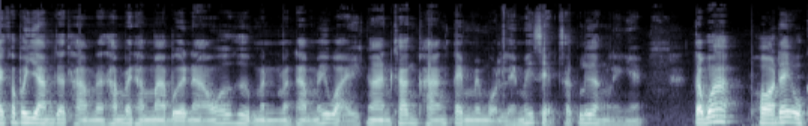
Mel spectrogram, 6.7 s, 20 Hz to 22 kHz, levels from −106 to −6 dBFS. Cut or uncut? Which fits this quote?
cut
